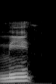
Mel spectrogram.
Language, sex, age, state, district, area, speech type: Santali, male, 45-60, West Bengal, Birbhum, rural, read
